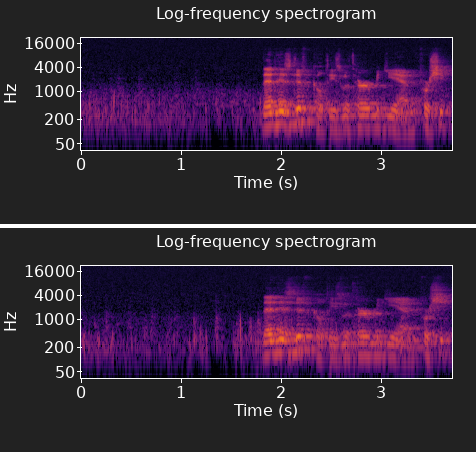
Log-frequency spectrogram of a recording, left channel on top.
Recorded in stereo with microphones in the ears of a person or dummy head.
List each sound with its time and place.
1.8 s a man speaking: 55° left (ahead or behind), 1.0 m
